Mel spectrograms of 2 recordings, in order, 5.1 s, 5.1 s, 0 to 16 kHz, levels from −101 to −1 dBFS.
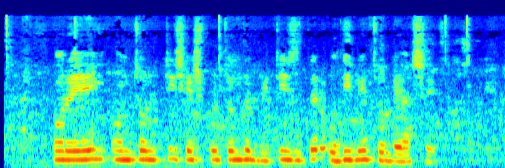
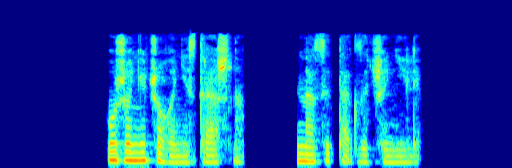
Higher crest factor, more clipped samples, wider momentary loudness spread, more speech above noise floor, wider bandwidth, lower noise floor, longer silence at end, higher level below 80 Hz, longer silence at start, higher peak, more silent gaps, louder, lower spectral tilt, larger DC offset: second, 14 dB vs 20 dB; neither; about the same, 15 LU vs 16 LU; second, 19 dB vs over 55 dB; first, 11.5 kHz vs 7.6 kHz; second, -44 dBFS vs under -90 dBFS; second, 0.35 s vs 0.95 s; first, -56 dBFS vs -74 dBFS; second, 0.05 s vs 1.1 s; first, -12 dBFS vs -18 dBFS; second, none vs 2.45-2.96 s; first, -25 LUFS vs -35 LUFS; first, -6 dB/octave vs -4 dB/octave; neither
